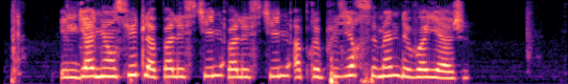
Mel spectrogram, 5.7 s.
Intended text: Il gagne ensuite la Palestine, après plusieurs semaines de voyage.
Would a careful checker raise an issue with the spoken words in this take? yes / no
yes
